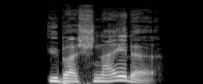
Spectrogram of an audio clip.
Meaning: inflection of überschneiden: 1. first-person singular present 2. first/third-person singular subjunctive I 3. singular imperative
- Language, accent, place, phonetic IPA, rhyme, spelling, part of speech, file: German, Germany, Berlin, [yːbɐˈʃnaɪ̯də], -aɪ̯də, überschneide, verb, De-überschneide.ogg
